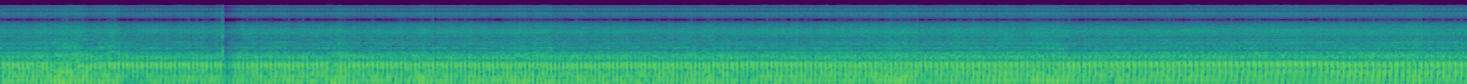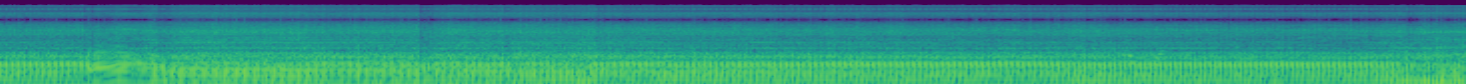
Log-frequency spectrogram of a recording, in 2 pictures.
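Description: Off-road motorcycle engine running steadily while riding a dirt trail, heard from the bike itself. About halfway through the engine note dips and climbs back up as the throttle is eased and opened again.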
